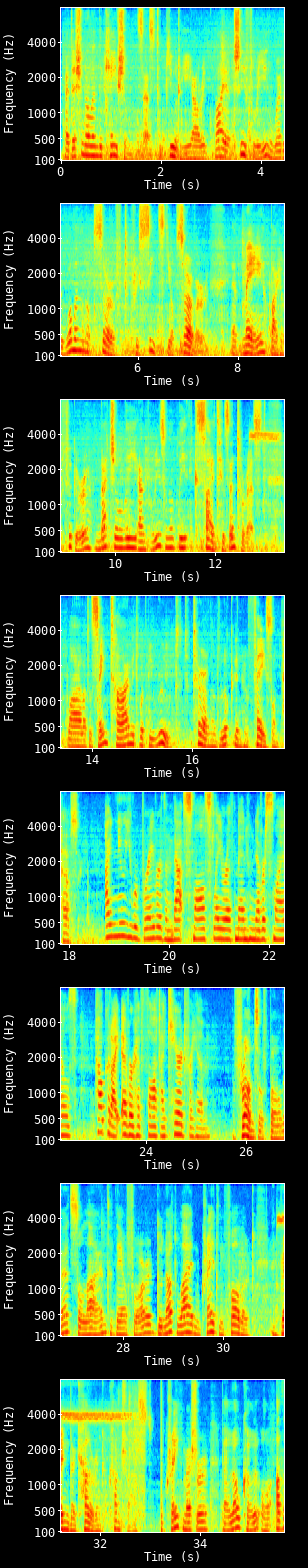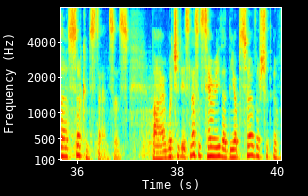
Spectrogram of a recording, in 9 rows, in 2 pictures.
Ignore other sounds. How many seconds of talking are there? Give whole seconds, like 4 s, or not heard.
40 s.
